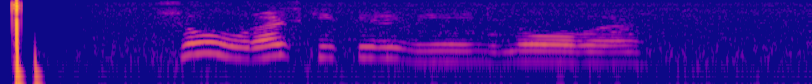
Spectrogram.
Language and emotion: Russian, neutral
